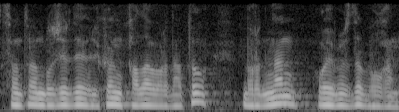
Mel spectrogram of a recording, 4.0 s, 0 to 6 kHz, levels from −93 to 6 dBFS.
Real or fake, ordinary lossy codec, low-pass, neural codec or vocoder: real; none; 5.4 kHz; none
